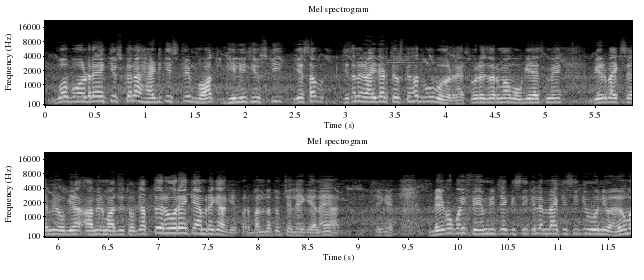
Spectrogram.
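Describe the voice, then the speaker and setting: A young man with a high-pitched, rapid-fire voice vlogs outdoors, laying out his points one after another in an argumentative commentary. The lo-fi recording sounds slightly dull, with faint noise.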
